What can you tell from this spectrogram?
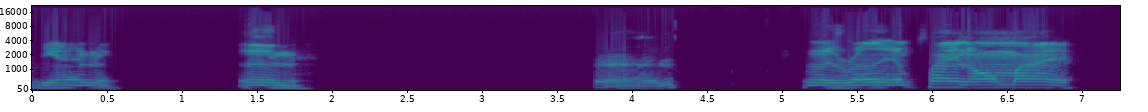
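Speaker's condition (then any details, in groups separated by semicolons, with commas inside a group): Friedreich's ataxia; wheelchair dependent since age 18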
